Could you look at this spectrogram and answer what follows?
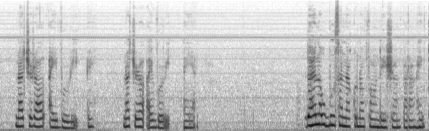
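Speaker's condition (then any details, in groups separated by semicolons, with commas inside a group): No condition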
